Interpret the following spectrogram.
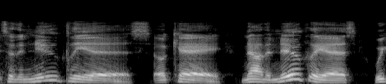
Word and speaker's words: nucleus: Nucleus. Again, I've mentioned this before. It's not pronounced nucleus, it's nucleus. Oh, rats, my, what do you call it?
